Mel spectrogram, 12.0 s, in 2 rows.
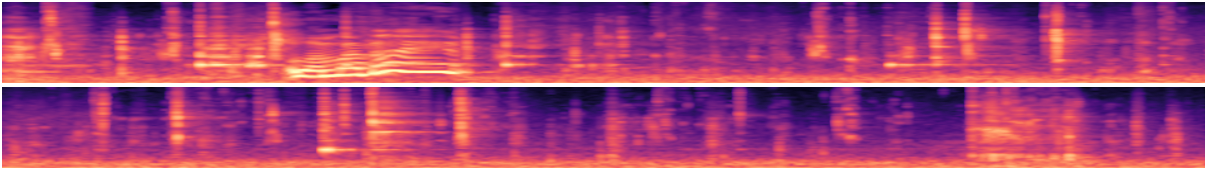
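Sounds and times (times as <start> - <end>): chewing noodles: 2.7 - 7.6, 8.2 - 12.0.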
